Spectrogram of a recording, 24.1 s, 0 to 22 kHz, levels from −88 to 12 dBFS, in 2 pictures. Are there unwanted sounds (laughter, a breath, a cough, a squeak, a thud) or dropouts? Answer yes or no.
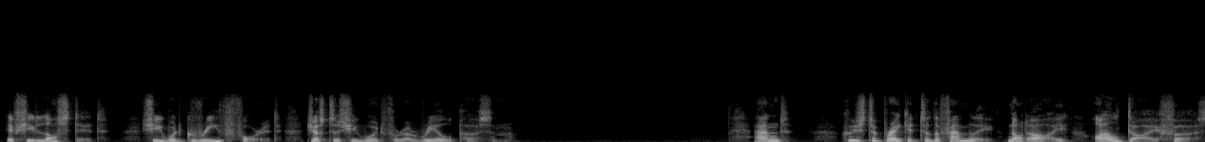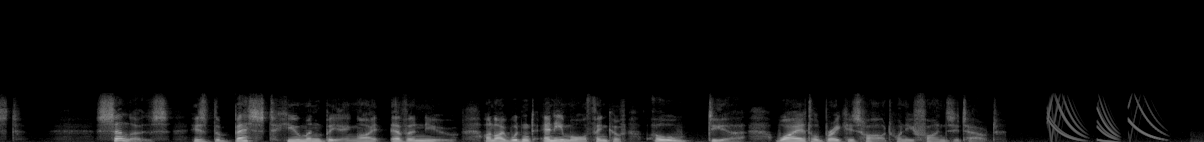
yes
